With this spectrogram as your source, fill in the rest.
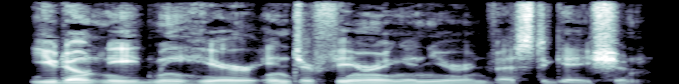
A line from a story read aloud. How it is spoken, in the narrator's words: I said flatly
